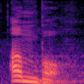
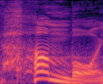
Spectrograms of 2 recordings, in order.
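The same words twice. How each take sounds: First: The word starts without an h sound. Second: The word starts with a clear h sound. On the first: "Is that how you say it? Okay" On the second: "it's got an H in front of it"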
